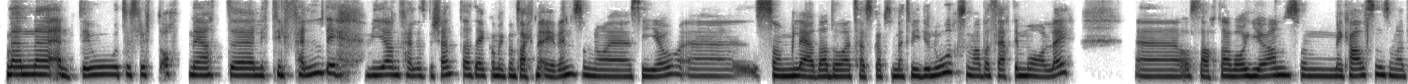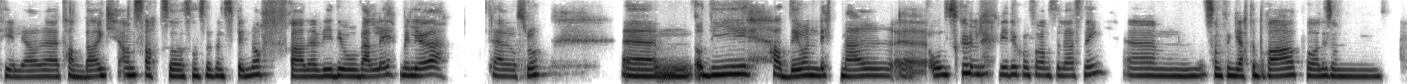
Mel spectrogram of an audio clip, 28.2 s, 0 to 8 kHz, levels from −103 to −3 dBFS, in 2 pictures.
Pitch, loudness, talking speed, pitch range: 210 Hz, -16 LUFS, 180 wpm, 195-230 Hz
